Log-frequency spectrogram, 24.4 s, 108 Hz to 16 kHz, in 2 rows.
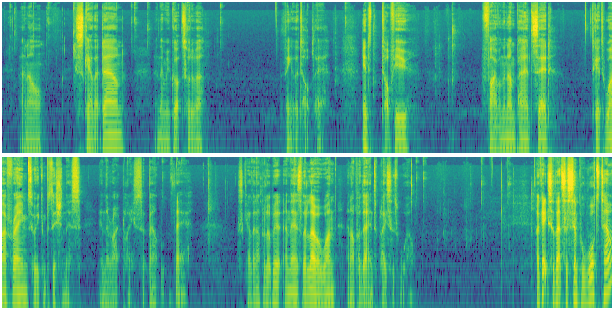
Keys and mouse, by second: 0.3-2.2 drag, 1.6 s, 3.0-3.4 drag, 4.5 click, 7.5 KP_7, 9.1 KP_5, 10.6 z, 13.4 g, 16.5 s, 18.2-19.4 drag, 19.4 g, 21.6 z, 21.9-23.6 middle drag.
